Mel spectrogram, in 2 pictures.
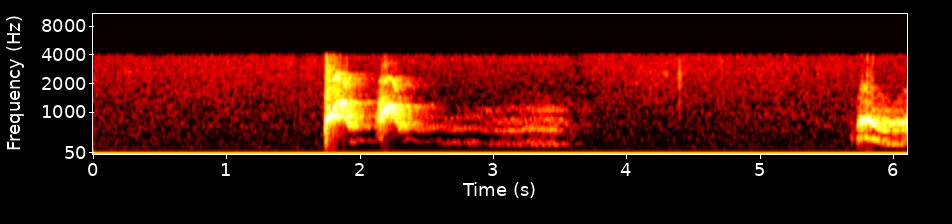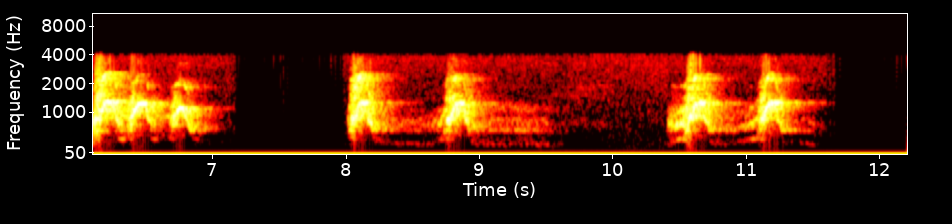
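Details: Schipperke named Captain Jack Sparrow guarding the house, giving sharp, harmonic-rich barks in short doubled or tripled bursts, four bouts across about twelve seconds with quiet pauses between them.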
